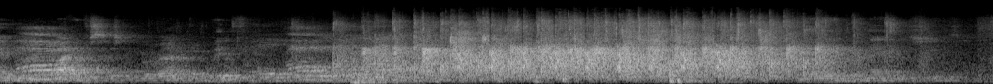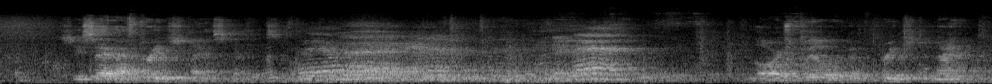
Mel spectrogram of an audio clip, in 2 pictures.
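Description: An older man speaks steadily through a microphone in a large echoing hall.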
